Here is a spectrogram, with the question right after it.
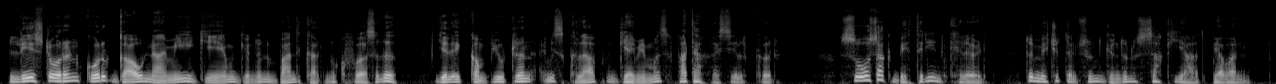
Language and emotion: Kashmiri, sad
